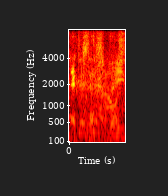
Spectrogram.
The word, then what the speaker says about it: XX Beam: And then he got the XX beam which is the pronounced excess beam because it's excessive because it's so stupid.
